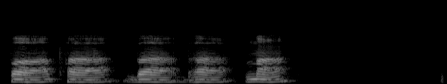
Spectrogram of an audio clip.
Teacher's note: अब हम आते हैं ओष्ठ ओष्ठ से उच्चारित होने वाले उ प से लेकर के म तक अर्थात प वर्ग पूरा प फ ब भ म यह आपके ओष्ठ से उच्चारित होते हैं।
